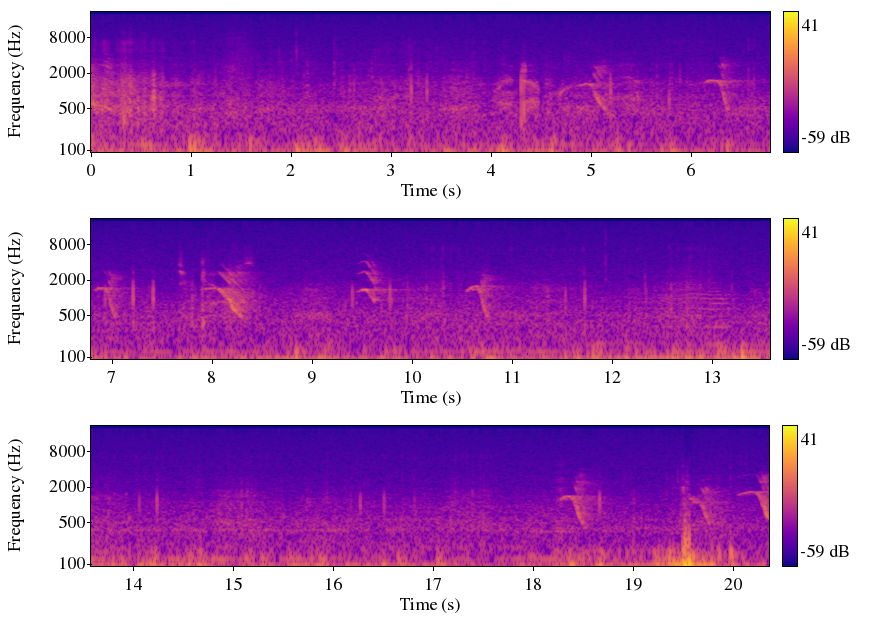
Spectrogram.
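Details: A group of elk called in close by hunters during an over-the-counter elk hunt in Colorado. Short, high chirping mews, some rising then falling, recur throughout, mixed with soft whispering voices and a steady low wind rumble.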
